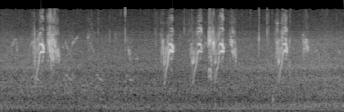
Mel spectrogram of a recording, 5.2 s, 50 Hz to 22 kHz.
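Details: Sparrows greeting visitors at a Tenmangu shrine in January 2019 give a few loose, slightly hoarse chirps in three separate bursts, the middle one a quick run of four or five notes, over low background rumble.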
